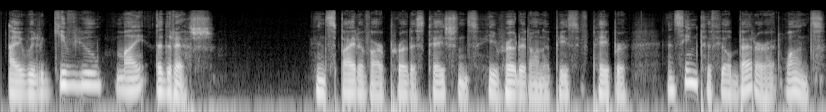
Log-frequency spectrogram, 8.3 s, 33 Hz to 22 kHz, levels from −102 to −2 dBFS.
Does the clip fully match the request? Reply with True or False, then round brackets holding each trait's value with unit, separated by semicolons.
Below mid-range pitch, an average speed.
True (105 Hz; 190 wpm)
